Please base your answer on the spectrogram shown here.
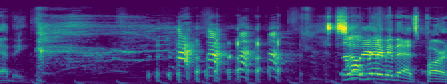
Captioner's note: laughing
